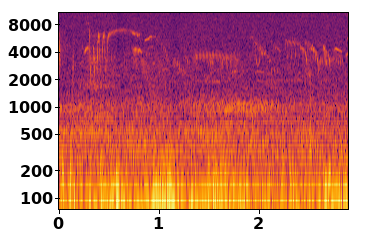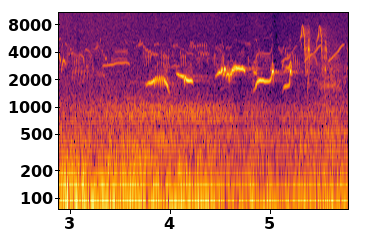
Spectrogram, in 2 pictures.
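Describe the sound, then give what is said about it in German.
A common blackbird sings in the morning, a steady run of warbling, fluting phrases over a constant low background rumble. No one speaks. “ja, der Volksmund sagt, dass es eine Amsel ist.”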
